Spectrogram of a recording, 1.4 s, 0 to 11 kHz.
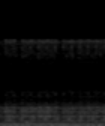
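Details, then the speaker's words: Sony TC-560 tape deck DC motor refitted after speed-sensor magnet material was removed: steady high-pitched hum, speed control has no effect, runs at full speed far above normal; damaged speed-sensing mechanism, motor overspeed. "the sensing mechanism does not work so even if I change the speed the speed doesn't change and it runs at full speed much higher than the normal that it should"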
